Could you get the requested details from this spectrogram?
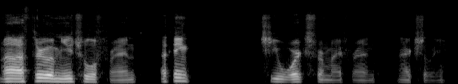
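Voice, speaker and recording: A man's voice: medium pitch, moderate pace, dry recording. Laid-back young guy calling everyone dude. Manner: laid-back, says "dude" a lot, laughs along. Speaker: podcast co-host. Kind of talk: casual chat.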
